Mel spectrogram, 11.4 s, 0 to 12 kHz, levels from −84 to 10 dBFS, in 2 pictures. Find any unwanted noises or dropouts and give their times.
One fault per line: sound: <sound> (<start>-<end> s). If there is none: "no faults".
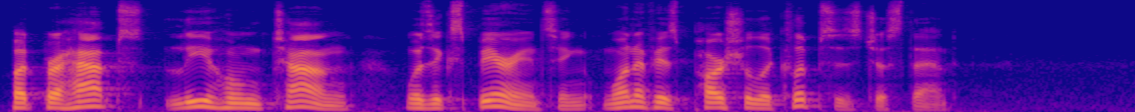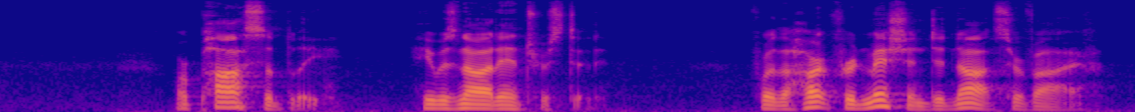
no faults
